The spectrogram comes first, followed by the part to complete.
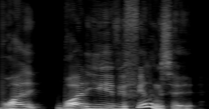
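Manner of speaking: high, mocking, confused put-on voice. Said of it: "And I'd be like".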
